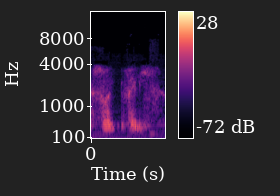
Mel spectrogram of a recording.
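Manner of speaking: hushed, very quiet whisper. Saying it very quietly so as not to offend: very quiet. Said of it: "esto voy a decirlo muy bajito".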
